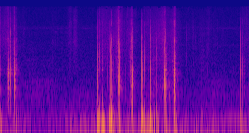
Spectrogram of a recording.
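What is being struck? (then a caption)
Foam stress ball. Fingertips scratch and rub a small, solid orange foam basketball stress ball held in the hands. Short, dry, scratchy bursts spread from low rumble up to bright hiss, with quiet gaps between them. They cluster in a busy stretch in the middle and then fade back to soft rubbing.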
